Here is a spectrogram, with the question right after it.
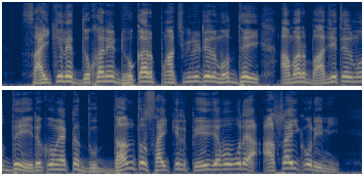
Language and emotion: Bengali, surprised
